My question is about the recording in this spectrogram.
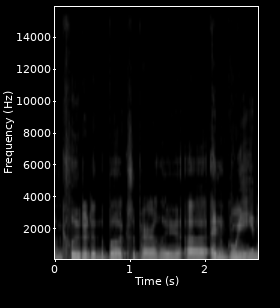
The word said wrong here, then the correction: Egwene: is that how you say her name? – Egwene. I always say Egwene. – I say Egwene. But Egwene.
